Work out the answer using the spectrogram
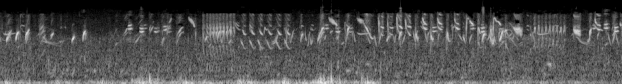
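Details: Dense goldfinch song of jangling twitters and fast rattling trills, one short buzzy burst near the start, continuing steadily throughout.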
